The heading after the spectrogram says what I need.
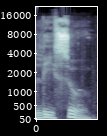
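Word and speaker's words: Li Si: His prime minister Li pronounced Li Su and the chief unic Jao Gao pronounced Jao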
